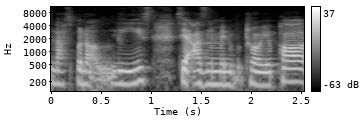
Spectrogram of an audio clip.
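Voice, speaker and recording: Monotone, flat intonation with a bright, sharp tone. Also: woman. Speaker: university student vlogger. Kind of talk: casual informational vlog. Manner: fast.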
